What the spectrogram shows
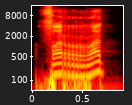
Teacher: Nah, kita sudah singgung tadi ya. Ta yang sukun maka hanya hames yang keluar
